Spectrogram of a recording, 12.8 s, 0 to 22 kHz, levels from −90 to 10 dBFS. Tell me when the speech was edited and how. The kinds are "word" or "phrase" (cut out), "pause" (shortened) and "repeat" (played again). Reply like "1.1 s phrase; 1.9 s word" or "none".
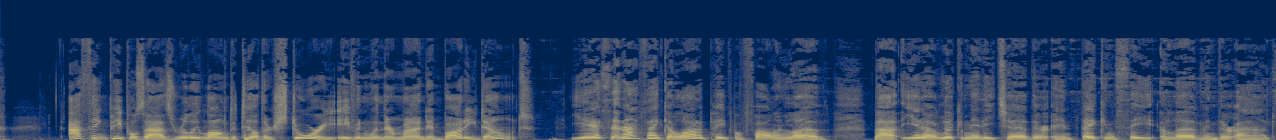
5.6 s pause; 10.8 s pause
